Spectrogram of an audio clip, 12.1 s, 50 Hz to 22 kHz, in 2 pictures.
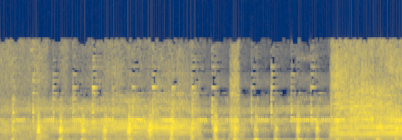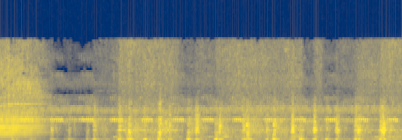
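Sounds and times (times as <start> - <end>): rhythmic chuffing: 0.0 - 12.0.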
